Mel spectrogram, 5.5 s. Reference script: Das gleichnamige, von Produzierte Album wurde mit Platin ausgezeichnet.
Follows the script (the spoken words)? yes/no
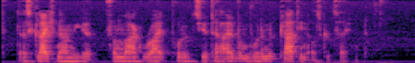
no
